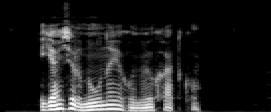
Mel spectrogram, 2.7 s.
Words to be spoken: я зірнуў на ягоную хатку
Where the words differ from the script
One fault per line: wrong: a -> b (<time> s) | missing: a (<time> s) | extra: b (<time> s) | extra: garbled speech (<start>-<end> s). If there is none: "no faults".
no faults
